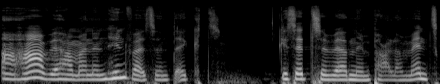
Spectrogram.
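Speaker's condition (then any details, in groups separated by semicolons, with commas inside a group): No condition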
